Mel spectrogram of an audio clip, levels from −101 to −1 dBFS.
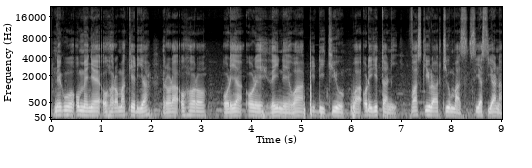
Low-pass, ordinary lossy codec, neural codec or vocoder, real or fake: none; none; none; real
